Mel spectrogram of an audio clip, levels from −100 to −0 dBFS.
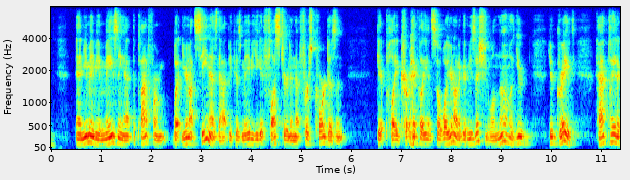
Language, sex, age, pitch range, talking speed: English, male, 40-59, 105-135 Hz, 225 wpm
